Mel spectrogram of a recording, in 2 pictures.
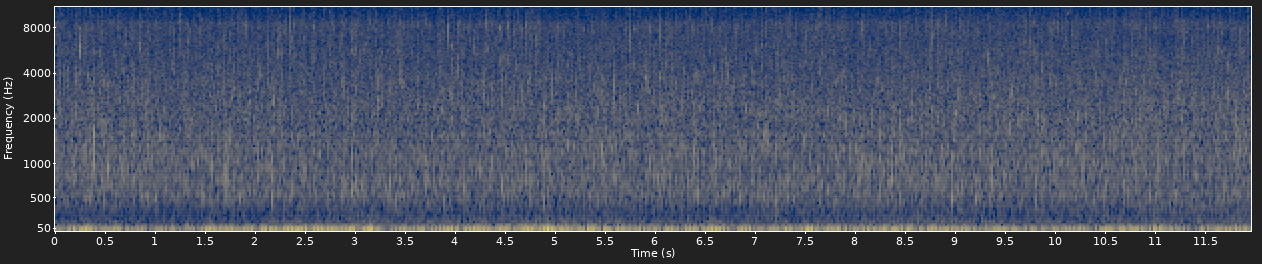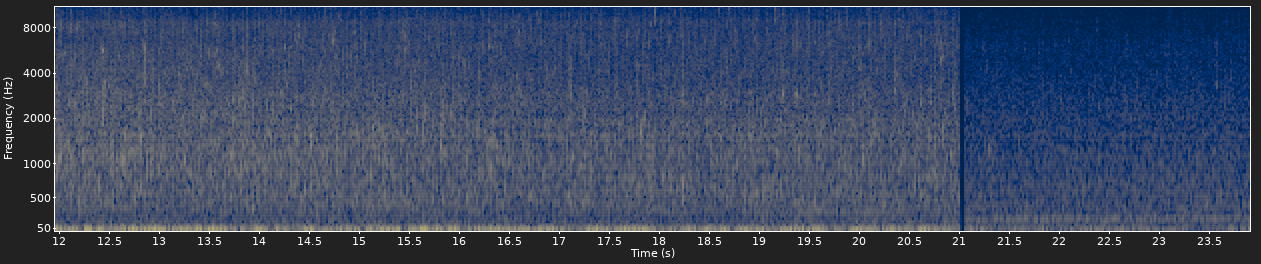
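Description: Spring water running in a steady stream. About three seconds before the end it cuts off abruptly to a much quieter background.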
